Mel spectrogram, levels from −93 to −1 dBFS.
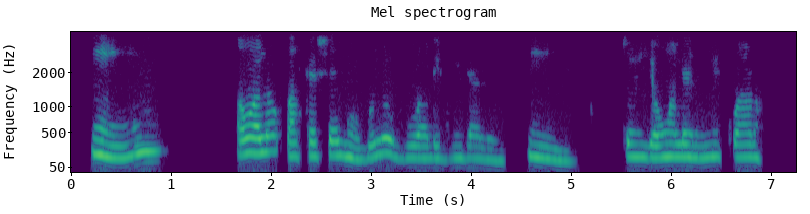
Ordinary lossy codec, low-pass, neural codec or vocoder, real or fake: Opus, 16 kbps; 3.6 kHz; codec, 44.1 kHz, 7.8 kbps, Pupu-Codec; fake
